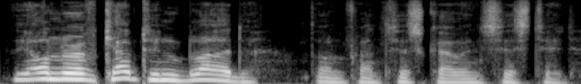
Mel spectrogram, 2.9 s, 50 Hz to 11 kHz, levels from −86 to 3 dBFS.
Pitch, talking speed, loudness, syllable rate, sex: 140 Hz, 165 wpm, -18 LUFS, 5.6 syllables/s, male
